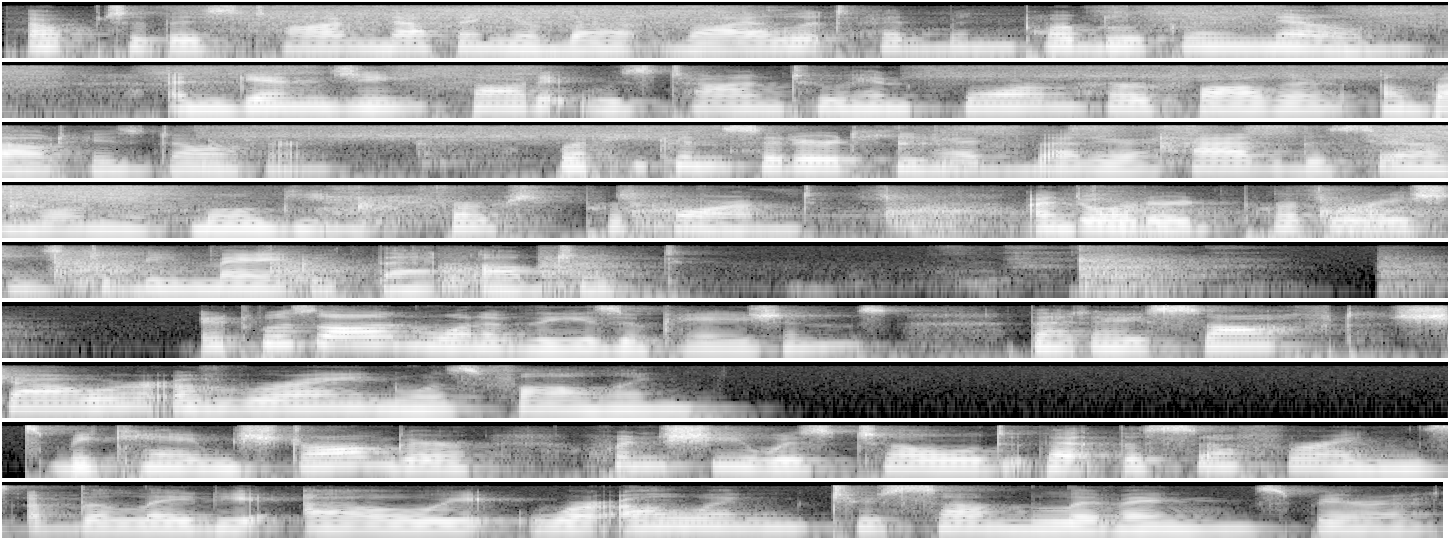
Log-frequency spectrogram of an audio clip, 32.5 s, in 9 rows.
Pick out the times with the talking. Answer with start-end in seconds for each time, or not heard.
0.1-16.1, 18.6-23.5, 25.4-32.4.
